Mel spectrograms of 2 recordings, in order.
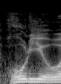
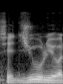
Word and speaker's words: Giulio: pas toujours facilement prononçable les gens font du yoyo julio à l'espagnol c'est cette importance et giulio l'italienne tout simplement on peut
